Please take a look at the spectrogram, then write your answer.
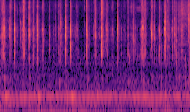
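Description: Quick, steady typing on a computer keyboard, a continuous run of light clicky keystrokes close by with no voices.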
